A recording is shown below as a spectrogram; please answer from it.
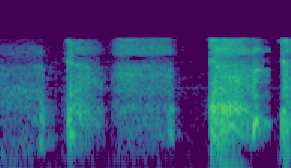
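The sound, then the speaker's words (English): Coughing during a deliverance prayer session, as people cough to expel spirits: several short, rough coughs come in separate bursts, with the loudest and fullest pair near the end. “Now take a deep cough and cough them all out.”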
